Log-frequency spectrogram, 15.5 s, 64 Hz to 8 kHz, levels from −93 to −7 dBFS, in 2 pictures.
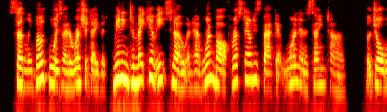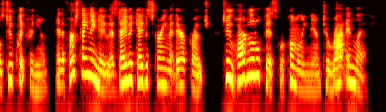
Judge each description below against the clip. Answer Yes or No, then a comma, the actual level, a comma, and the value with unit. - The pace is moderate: No, fast, 235 wpm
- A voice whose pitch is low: No, high, 220 Hz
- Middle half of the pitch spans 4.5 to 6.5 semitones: Yes, average, 5.0 semitones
